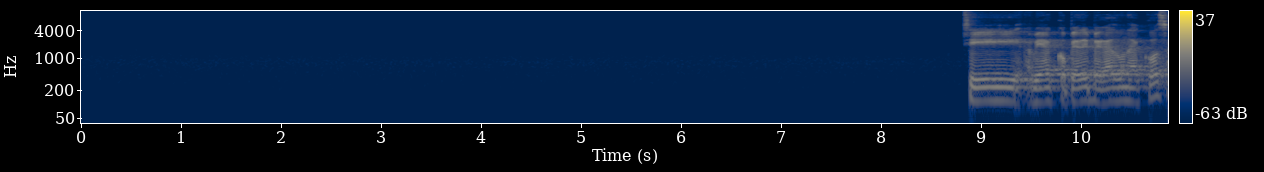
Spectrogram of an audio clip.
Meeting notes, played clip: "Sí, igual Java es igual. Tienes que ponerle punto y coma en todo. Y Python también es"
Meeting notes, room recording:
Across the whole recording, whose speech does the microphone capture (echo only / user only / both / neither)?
user only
